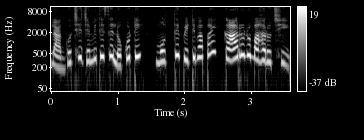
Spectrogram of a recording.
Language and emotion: Odia, fearful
